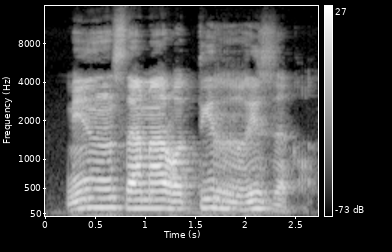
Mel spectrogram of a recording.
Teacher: Nah, di situ itu ada samaratir rizqa, tanwin bertemu ra. Maka tin yang asalnya samarotin n itu berubah jadi ra, jadi r. Min samaratir rizqa tanpa deng itu idgham bila.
